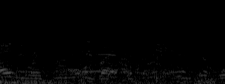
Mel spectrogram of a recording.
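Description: Near silence with faint, distant chatter of voices around the ballpark.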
